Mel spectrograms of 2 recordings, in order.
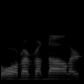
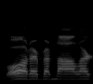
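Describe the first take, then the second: The two takes are said the same way.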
